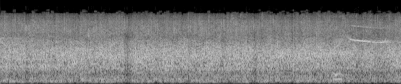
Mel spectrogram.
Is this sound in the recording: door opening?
no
